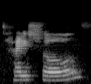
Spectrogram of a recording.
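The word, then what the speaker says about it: Teicholz: last name perfectly for our listeners um it's pronounced Tai sches like a tie you wear and Dr sches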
